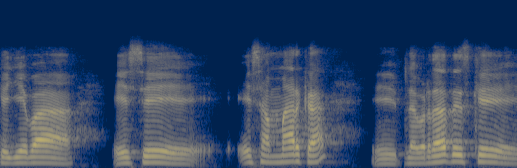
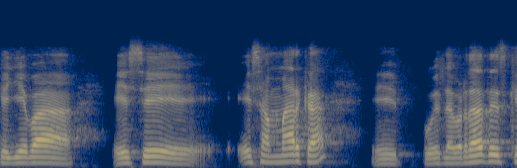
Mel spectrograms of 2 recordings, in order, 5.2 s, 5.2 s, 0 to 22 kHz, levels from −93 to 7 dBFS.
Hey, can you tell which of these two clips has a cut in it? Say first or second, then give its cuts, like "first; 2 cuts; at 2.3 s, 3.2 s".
first; 1 cut; at 4.0 s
